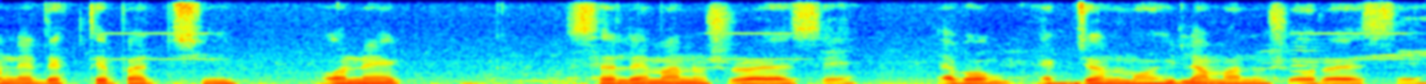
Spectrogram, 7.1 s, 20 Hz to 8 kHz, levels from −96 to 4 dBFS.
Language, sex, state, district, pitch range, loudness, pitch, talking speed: Bengali, male, Assam, Hailakandi, 135-145 Hz, -16 LUFS, 140 Hz, 100 wpm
